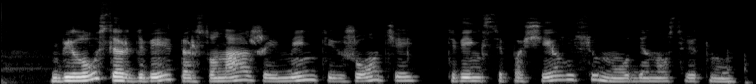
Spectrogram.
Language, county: Lithuanian, Alytus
